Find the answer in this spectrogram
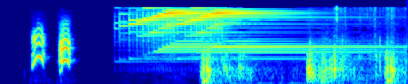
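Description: Two short squeaky cartoon giggles, then a bright sparkling chime sound effect that rings out and slowly fades, with a few lower notes beneath it.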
